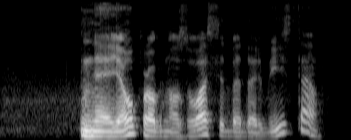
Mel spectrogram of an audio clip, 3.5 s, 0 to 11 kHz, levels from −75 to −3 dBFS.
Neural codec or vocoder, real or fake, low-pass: codec, 16 kHz in and 24 kHz out, 2.2 kbps, FireRedTTS-2 codec; fake; 9.9 kHz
